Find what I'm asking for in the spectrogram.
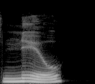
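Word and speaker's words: nu: So they skipped the N-U, which is pronounced new, letter of the Greek alphabet for the COVID variant.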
